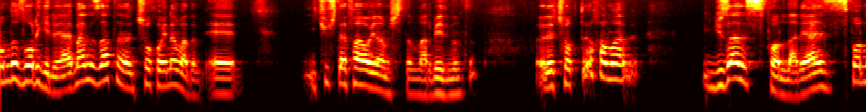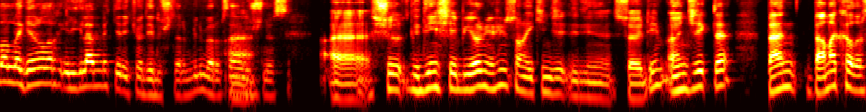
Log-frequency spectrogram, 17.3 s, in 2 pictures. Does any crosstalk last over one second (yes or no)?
no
